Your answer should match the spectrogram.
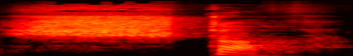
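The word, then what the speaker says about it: Stopp: bag so he says taxi stop taxi shtop huh um this sounds rather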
